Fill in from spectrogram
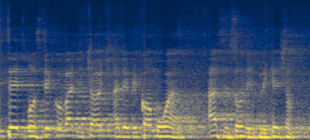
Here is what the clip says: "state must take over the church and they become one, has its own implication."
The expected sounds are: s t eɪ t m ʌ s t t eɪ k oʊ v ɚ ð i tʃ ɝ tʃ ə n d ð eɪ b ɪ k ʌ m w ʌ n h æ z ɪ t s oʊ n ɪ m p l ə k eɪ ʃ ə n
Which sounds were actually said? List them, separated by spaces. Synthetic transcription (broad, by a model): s t eɪ t m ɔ s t t eɪ k oʊ v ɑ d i tʃ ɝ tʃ ə n d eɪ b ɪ k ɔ m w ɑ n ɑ s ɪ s oʊ n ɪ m p l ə k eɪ ʃ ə n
